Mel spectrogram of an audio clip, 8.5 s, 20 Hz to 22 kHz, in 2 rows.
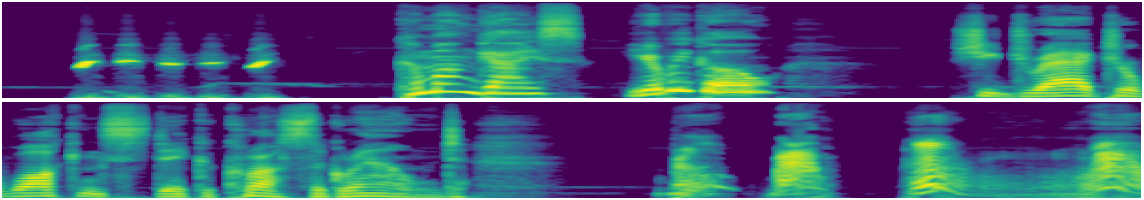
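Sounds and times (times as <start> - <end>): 
speech: 1.5 - 8.5
small dinosaurs growling and snarling: 6.8 - 8.5.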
